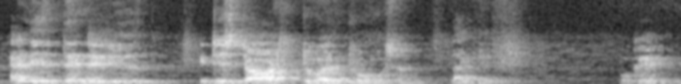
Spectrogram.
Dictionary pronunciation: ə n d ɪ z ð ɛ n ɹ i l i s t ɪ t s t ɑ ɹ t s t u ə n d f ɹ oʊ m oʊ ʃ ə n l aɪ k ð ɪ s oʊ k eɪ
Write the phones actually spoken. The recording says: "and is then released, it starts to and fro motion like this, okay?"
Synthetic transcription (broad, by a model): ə n d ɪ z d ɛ n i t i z ɪ t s t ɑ ɹ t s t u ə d p ɹ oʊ m oʊ ʃ ə n l aɪ k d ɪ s oʊ k eɪ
